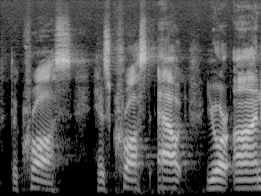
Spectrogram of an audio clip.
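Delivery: ordinary talk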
